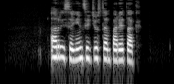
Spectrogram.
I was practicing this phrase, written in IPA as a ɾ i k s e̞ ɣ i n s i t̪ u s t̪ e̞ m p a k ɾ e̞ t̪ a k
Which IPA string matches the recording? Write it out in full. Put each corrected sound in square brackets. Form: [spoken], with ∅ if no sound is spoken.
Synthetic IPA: a [r] i [∅] s e̞ ɣ i n s i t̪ u s t̪ e̞ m p a [∅] ɾ e̞ t̪ a k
